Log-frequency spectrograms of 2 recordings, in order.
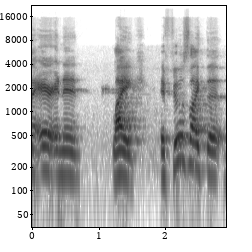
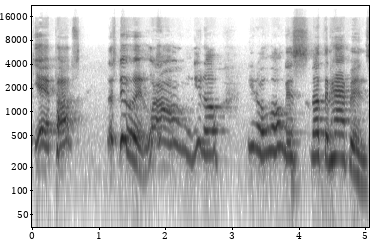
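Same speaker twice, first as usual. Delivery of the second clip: squeaky, much higher put-on voice of a nervous son; 11 semitones higher than usual. Son answering his father about parasailing, squeaky and high. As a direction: agree to it but sound scared, pitched way up.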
